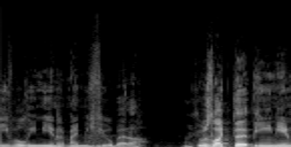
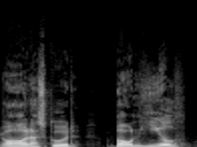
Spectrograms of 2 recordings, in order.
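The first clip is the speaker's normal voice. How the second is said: loud put-on Indian accent; 5 dB louder than usual. Speaker quoting a man who asked about his shoulder, put-on Indian accent. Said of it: "this an Indian accent you're trying to".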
